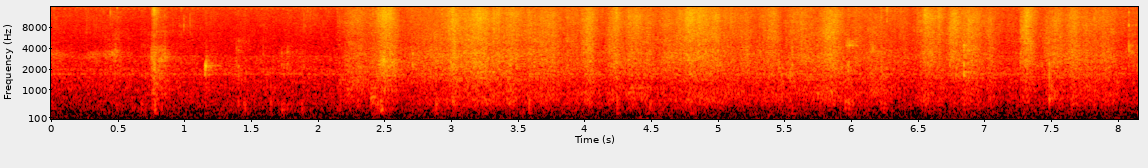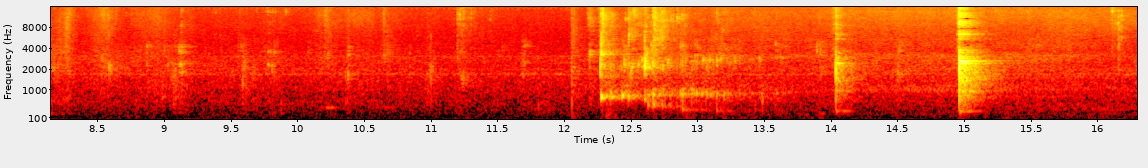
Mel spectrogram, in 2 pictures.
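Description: Faint rustling of a paper napkin, then about twelve seconds in a canned soft drink (Sprite) is poured into a glass mug for a second or so. Two sharp knocks follow as the can and glass are set down on the table, the second the loudest.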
